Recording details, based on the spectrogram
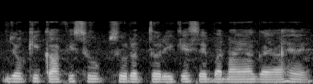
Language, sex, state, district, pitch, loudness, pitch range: Hindi, male, Arunachal Pradesh, Lower Dibang Valley, 125 Hz, -19 LUFS, 120-130 Hz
